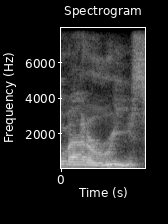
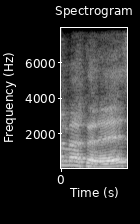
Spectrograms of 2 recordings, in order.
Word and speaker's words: Matarese: He goes, that isn't a Matarese. That's a Matarese.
